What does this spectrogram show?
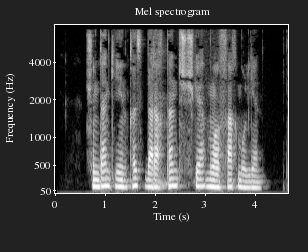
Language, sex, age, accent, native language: Uzbek, male, 18-24, Qashqadaryo, Uzbek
